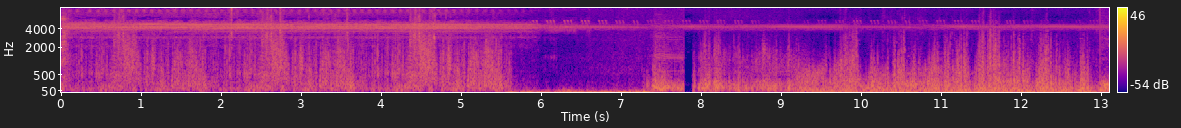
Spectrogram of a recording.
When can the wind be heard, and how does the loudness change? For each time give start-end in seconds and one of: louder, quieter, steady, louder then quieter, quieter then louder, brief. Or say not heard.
0.0-13.0 louder.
